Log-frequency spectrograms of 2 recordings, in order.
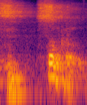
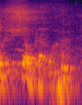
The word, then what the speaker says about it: Soko: Literally in Hebrew, it's Soko, but I know that it makes us feel better to go Shoko. So we'll just do that.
